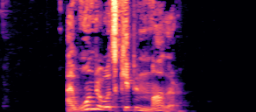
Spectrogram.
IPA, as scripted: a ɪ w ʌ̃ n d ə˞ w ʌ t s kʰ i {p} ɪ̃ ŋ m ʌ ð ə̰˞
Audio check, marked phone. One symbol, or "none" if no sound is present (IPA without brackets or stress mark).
p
